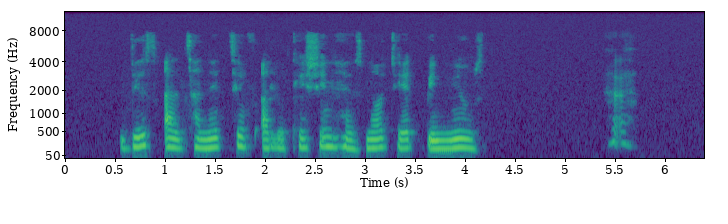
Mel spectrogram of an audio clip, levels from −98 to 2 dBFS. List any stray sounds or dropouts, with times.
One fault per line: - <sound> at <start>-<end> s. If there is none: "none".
- laugh at 5.4-5.7 s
